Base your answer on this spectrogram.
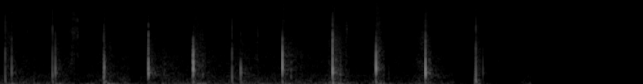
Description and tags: Moving, female steps.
